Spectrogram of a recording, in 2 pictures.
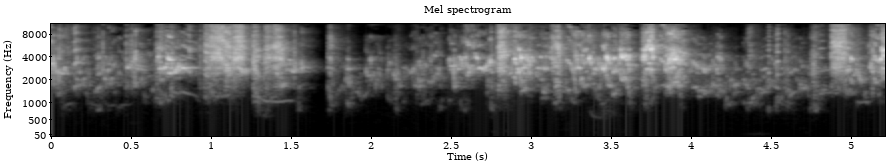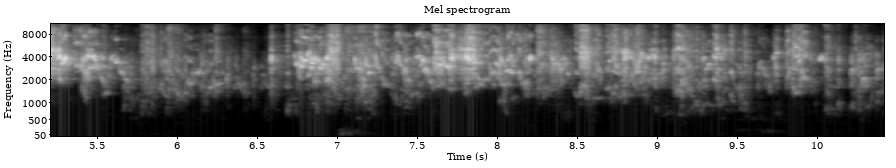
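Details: Budgies calling for the company of pet parakeets, an unbroken torrent of raspy chirps, squeaks and warbling chatter, several birds overlapping.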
